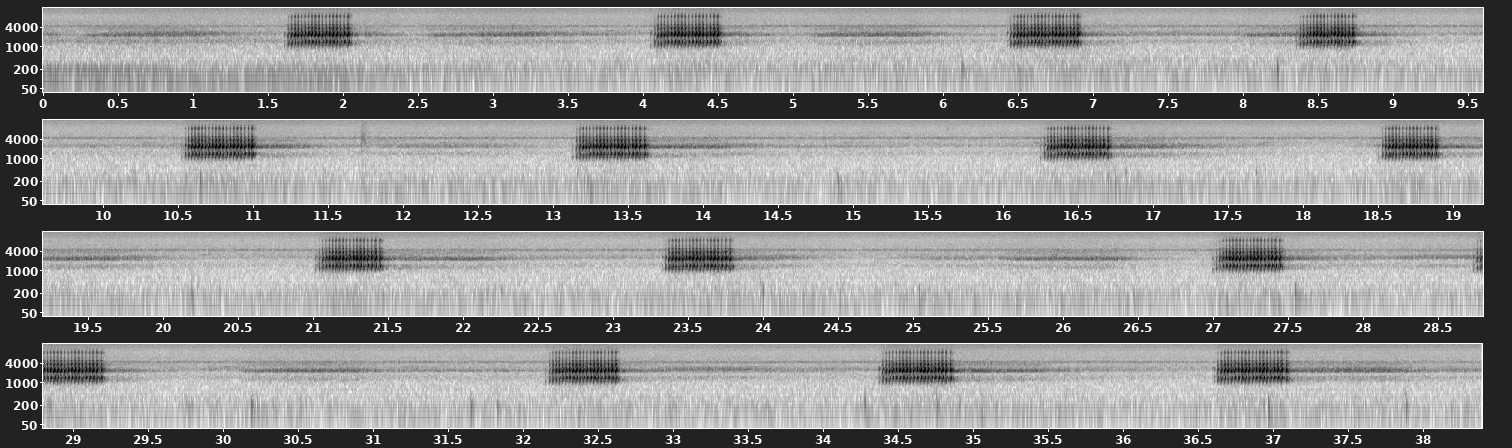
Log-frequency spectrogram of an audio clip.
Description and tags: Trill trill croak
Common American toad calling out during the night near a pond in gallant,Alabama.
